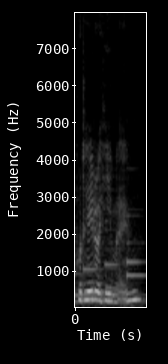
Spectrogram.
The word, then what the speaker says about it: Potatohime: Potatohime.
